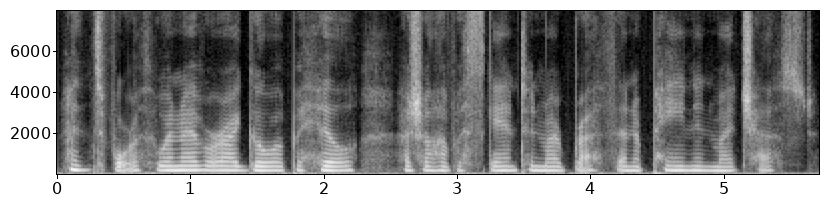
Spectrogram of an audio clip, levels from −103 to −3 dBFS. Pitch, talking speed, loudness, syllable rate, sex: 200 Hz, 220 wpm, -18 LUFS, 4.8 syllables/s, female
